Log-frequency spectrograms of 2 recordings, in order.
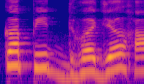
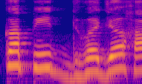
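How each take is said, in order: No difference in how they are said.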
